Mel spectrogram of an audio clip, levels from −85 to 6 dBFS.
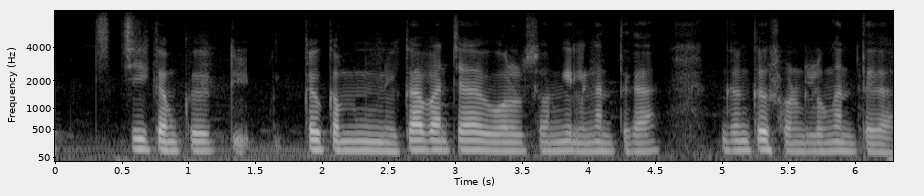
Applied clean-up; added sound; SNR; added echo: none; none; none; none.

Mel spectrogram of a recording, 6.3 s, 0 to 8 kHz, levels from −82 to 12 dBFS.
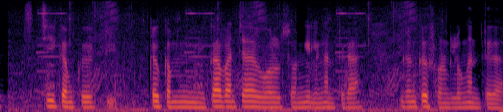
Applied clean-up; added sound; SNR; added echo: none; Zipper (clothing) / Telephone; 13 dB; none.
